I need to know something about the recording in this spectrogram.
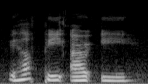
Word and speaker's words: prelude: And for today's Error Buster, we have P-R-E-L-U-D-E. Let's take that together. P-R-E-L-U-D-E. Most often, people pronounce the word as what? Prelude. But the word is prelude. Prelude. Not prelude, but prelude.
